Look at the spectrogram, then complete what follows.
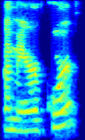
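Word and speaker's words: AmeriCorps: core of the earth, apple core, peace corps. Um, it's just got um some extra letters. Uh, but I think it's always a great way to start with just knowing how to pronounce Americaore.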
